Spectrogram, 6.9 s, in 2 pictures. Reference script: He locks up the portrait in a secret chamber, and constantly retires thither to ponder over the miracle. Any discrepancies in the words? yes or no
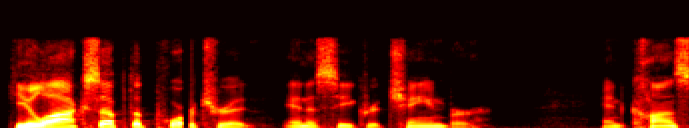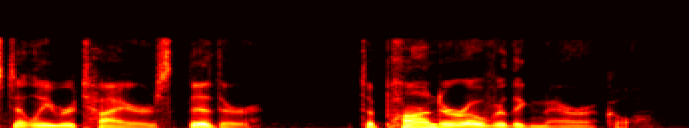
no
